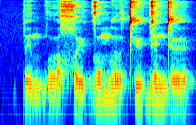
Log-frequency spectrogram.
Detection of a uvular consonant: present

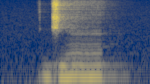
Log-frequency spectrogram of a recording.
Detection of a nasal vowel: present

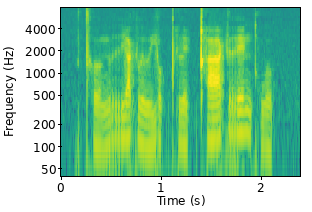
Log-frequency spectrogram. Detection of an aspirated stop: present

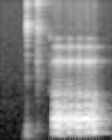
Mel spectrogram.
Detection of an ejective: present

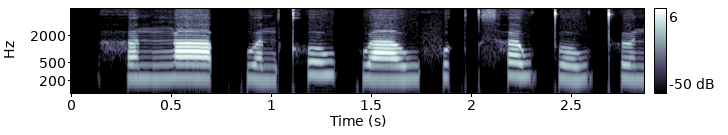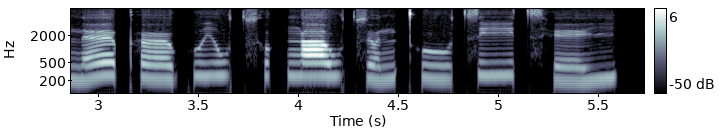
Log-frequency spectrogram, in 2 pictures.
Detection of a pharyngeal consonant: absent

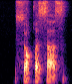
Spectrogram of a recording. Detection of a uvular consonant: present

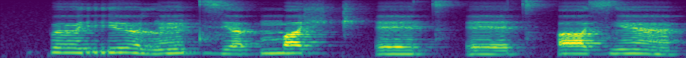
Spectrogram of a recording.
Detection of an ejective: present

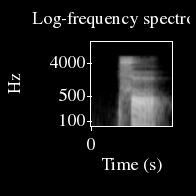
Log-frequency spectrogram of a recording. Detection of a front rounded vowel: present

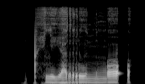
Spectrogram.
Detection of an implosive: absent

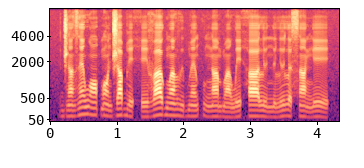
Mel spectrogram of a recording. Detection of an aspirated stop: absent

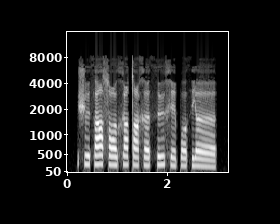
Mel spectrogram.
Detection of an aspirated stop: absent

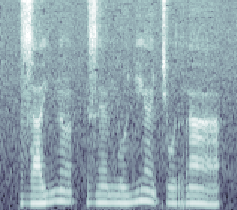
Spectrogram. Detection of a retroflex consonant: absent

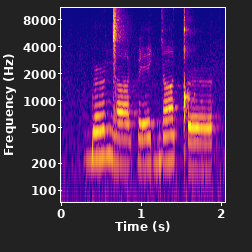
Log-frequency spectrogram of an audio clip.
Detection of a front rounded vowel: absent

